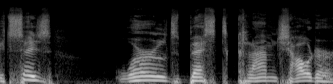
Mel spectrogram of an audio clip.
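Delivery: put-on slow, drawn-out drunk Scottish accent. Retelling what a drunk man read from a sign: imitating a drunk scottish man. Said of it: "the two drunkest Scottish guys, and one of 'em points to the sign and he goes like".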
